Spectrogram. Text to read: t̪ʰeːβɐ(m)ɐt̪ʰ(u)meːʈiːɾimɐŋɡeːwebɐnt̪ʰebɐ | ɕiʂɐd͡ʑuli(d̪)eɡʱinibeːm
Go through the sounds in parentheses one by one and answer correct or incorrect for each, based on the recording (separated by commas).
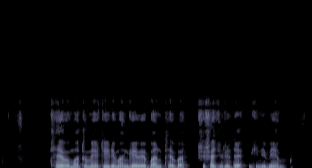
correct, correct, correct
